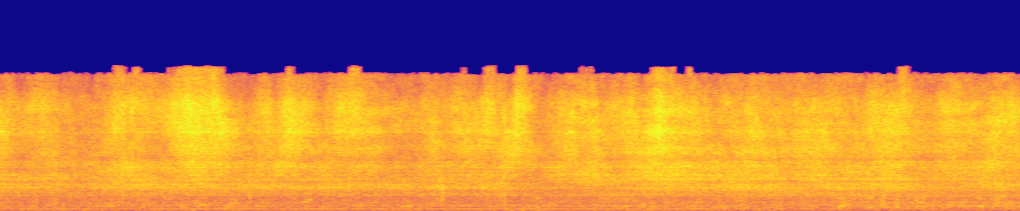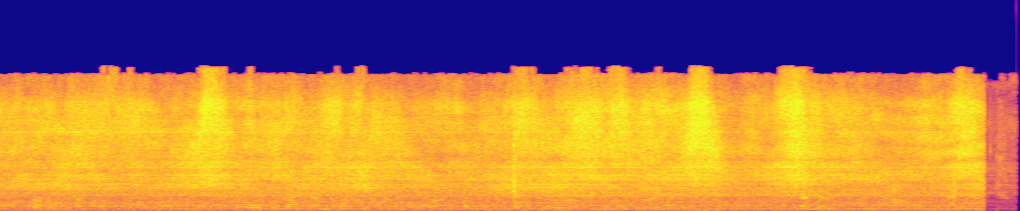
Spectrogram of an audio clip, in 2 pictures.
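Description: Steady aircraft engine noise, a continuous rush with a constant hum, with indistinct voices of people nearby.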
